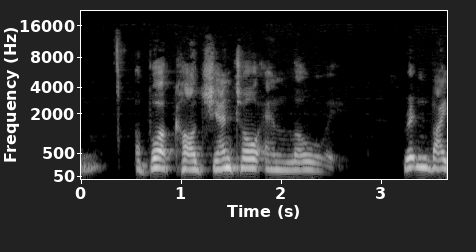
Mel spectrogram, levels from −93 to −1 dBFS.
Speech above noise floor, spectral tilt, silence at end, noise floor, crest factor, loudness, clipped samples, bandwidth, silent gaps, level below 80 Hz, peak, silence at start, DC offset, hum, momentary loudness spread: 51 dB; -5 dB/octave; 0 s; -79 dBFS; 20 dB; -29 LUFS; under 0.1%; 13.5 kHz; none; -84 dBFS; -10 dBFS; 0 s; under 0.1%; none; 17 LU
